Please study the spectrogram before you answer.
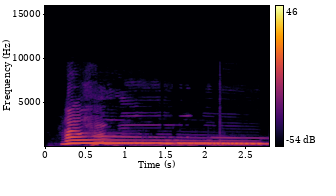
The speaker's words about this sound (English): Howl! Oh, caught me.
